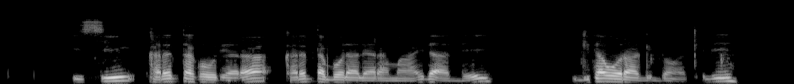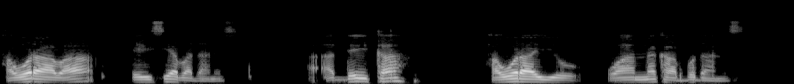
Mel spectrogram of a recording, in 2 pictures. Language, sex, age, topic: Gamo, male, 18-24, agriculture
